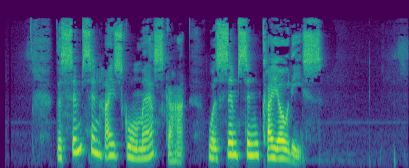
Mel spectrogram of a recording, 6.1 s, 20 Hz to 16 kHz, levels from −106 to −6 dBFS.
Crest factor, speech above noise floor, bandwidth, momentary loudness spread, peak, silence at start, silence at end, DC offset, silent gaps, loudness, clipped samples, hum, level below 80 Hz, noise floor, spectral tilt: 22 dB; 49 dB; 11.5 kHz; 11 LU; -2 dBFS; 0.85 s; 1.3 s; under 0.1%; none; -21 LUFS; under 0.1%; none; -74 dBFS; -70 dBFS; -4 dB/octave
